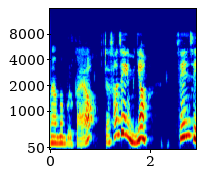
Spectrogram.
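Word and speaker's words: 先生: 선생님이라고 저를 부르실 때는 그냥 센세 이렇게 하시면 되는 거에요 얘 드시죠 짧은 불러 보시겠어요 센세 이렇게 약간 올려서 9시면 되겠죠 상품을 선생님입니다 한번 해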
